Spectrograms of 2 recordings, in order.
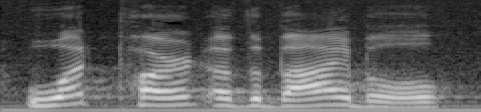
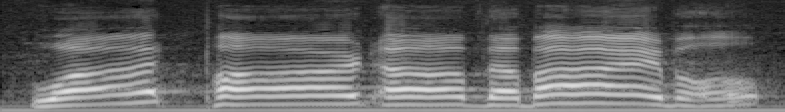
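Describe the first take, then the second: First: It is said at normal speed and volume. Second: It is said slower and louder than normal.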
